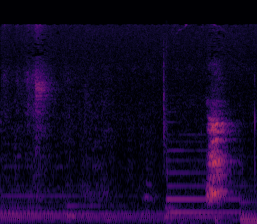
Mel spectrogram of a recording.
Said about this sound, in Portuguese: Ai, peraí, cachorro de novo.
